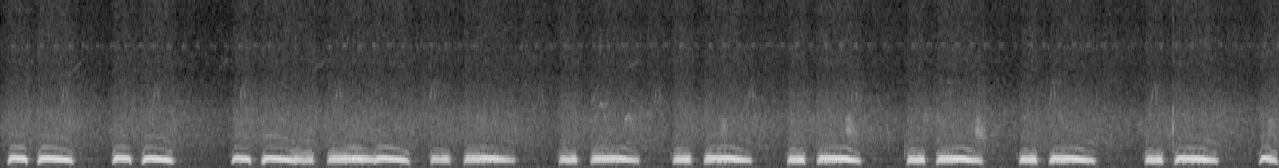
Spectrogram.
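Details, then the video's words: Long run of spotted dove calling recorded while trapping in the wild Central Highlands forests of Gia Lai, Vietnam: a dozen or so loud, mellow doublets, short note then longer falling coo, at slightly uneven intervals, faint low hum underneath. "Bẩy Cu Gáy"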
